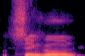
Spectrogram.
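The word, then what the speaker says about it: Şengün: Sengun, is that how you pronounce his name? Sengun. Yep, Sengun.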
